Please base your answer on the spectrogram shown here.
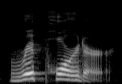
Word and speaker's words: reporter: The first word is reporter.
